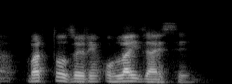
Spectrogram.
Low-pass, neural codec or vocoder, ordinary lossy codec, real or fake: 7.2 kHz; codec, 16 kHz, about 1 kbps, DyCAST, with the encoder's durations; AAC, 32 kbps; fake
